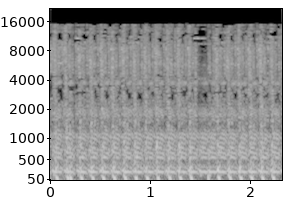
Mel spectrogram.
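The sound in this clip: Rapid machine-gun fire sound effect: a steady, evenly spaced stream of many sharp bursts runs unbroken from start to finish at a constant loudness.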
